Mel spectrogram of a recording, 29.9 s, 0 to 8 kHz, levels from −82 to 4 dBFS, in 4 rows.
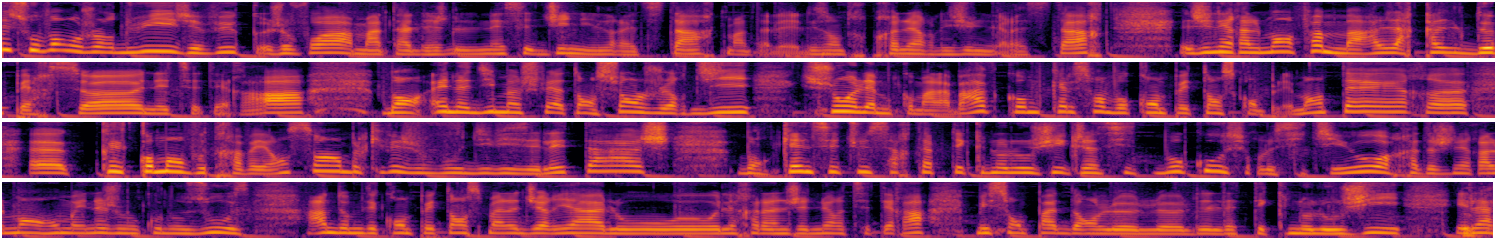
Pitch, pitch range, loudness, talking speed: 195 Hz, 170-225 Hz, -21 LUFS, 185 wpm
